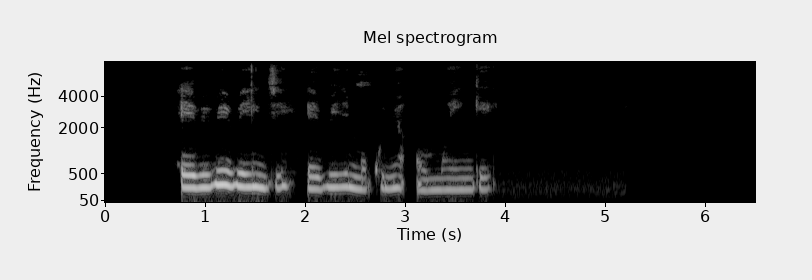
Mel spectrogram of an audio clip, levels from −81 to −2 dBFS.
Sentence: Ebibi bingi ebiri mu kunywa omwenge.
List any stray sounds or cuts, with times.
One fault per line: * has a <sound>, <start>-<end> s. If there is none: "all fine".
all fine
